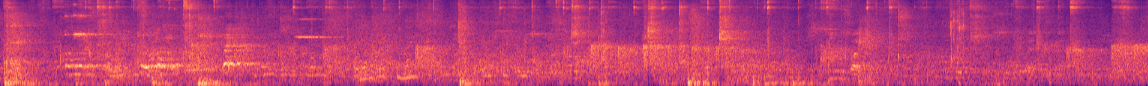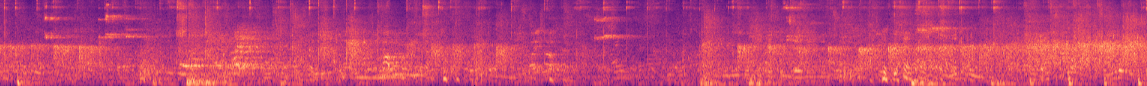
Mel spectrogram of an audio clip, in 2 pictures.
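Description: Table tennis rallies: the ball clicking sharply off the bats and the table in quick succession, over voices echoing in a sports hall.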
